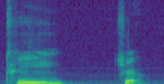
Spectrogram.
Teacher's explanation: Out of these two syllables, the first syllable is stressed. That gains importance, more importance than the other syllable.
